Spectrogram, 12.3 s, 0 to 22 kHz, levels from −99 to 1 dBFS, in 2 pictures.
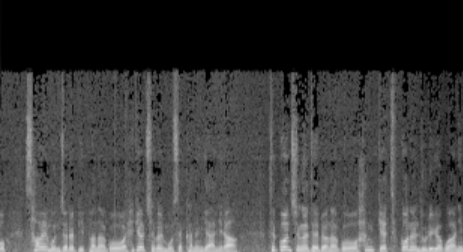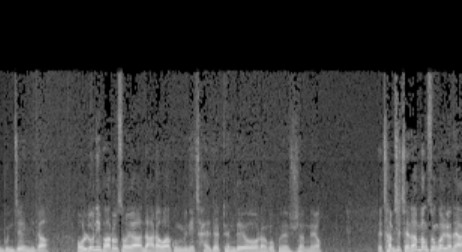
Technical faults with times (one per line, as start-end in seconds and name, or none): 10.83-11.19 comfort noise in place of the background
